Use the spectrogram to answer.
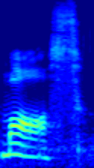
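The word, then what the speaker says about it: Mads: Насправді його звуть Мас. От, тобто щодо літера Д не повинна читати і прізвище ми теж неправильно вимовляємо.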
